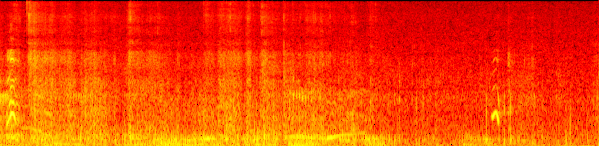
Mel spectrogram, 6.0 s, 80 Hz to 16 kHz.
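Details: Several wild boars at a trail camera at 20:17 on 17 December 2022, giving dense, rapid, deep grunts that overlap almost continuously, roughly four a second, with faint higher squeaks near the start and end.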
